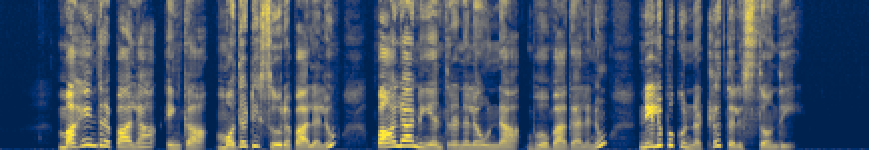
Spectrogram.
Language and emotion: Telugu, neutral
